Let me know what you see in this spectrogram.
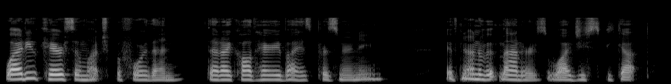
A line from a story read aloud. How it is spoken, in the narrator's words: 13-year-old girl's giggle has never sounded so wrong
